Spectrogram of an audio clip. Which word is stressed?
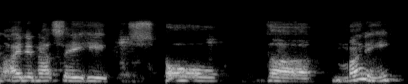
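money. The stress falls on the word money. He took something else. "then what did he take?"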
